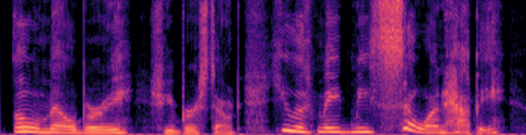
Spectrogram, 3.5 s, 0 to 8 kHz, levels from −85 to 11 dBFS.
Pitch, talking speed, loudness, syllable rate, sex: 195 Hz, 190 wpm, -17 LUFS, 5.1 syllables/s, male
